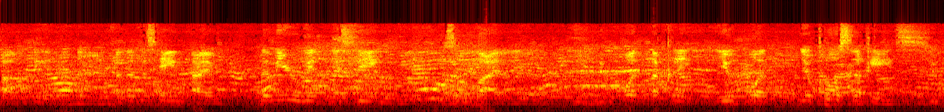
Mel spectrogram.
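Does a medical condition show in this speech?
No.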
